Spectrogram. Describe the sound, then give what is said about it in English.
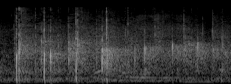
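Sparse, uneven clapping from a small group during a lesson on a psalm, made up of a few scattered sharp claps rather than full applause. “Give him a clap.”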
